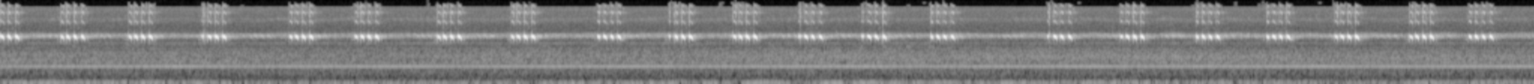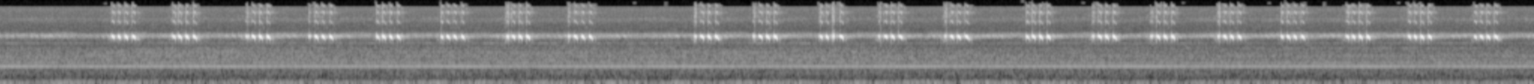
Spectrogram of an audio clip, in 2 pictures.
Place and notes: France, Auvergne, Insect, WWTP, Night, Binaural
